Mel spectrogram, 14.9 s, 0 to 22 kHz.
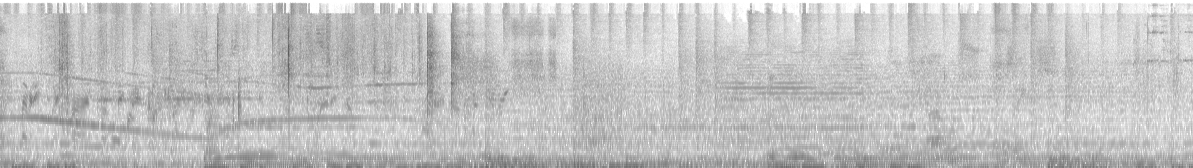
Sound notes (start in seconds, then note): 0.2 sirens; 9.2 horn fading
